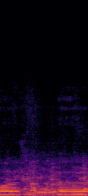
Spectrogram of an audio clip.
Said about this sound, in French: Vu que là actuellement nous sommes dans un bar et qu'il y a du monde autour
